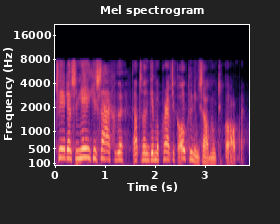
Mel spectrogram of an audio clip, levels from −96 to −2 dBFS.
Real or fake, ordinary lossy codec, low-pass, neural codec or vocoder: fake; none; none; codec, 16 kHz, 2 kbps, FreqCodec, smaller model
